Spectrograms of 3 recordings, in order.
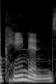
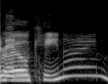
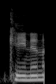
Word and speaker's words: Royal Canin: Royal Canine, but without the E. Mm. – I don't know. Because they have cat food too. So I don't. – So how did you pronounce it again? – Canin, I think. Royal Canin.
